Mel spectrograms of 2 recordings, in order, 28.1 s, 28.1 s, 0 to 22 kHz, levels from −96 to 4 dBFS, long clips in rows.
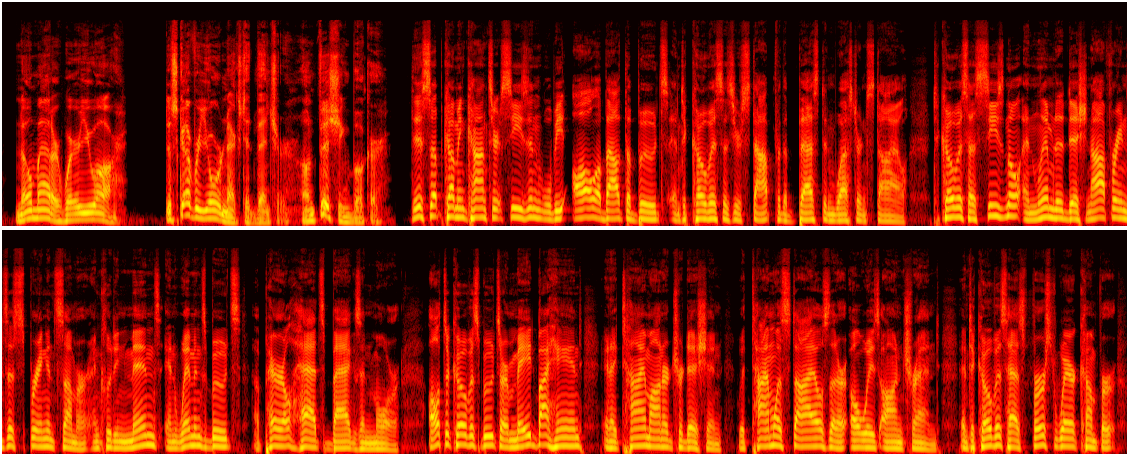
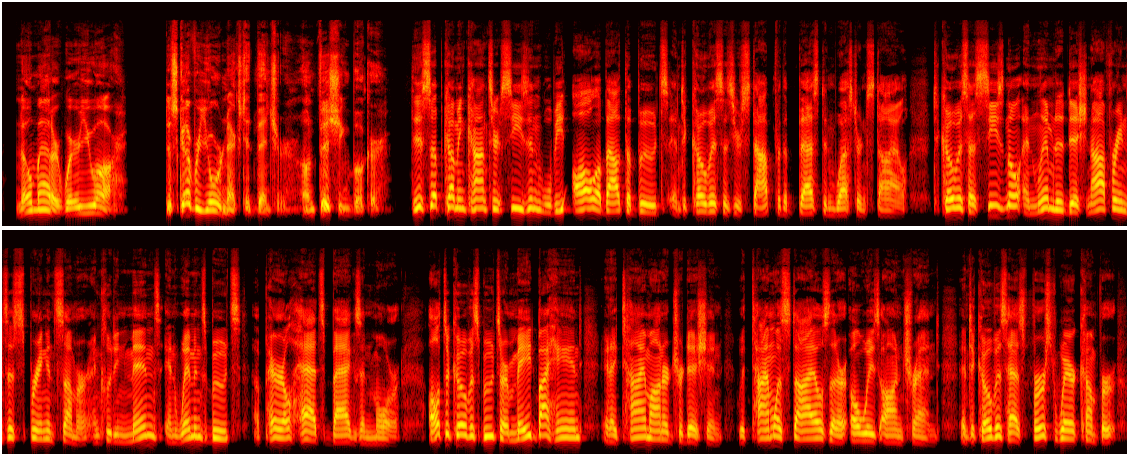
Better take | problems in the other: first | thin; somewhat; fading below 300 Hz

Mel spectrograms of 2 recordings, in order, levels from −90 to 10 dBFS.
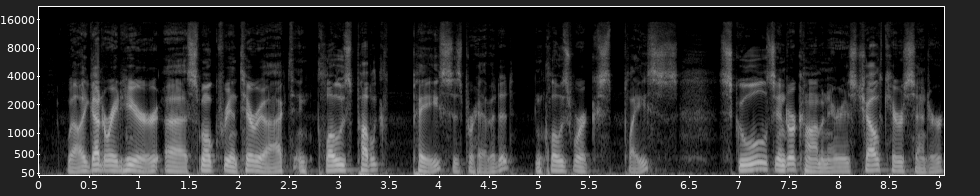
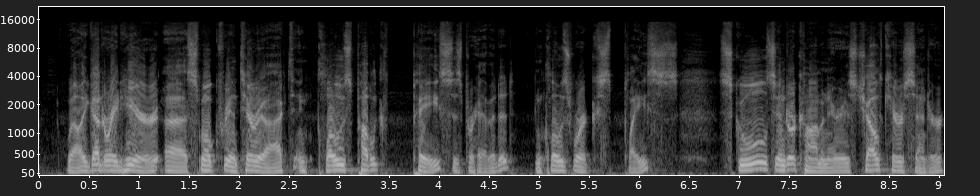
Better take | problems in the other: first | distortion; slight; 10 dB below the speech

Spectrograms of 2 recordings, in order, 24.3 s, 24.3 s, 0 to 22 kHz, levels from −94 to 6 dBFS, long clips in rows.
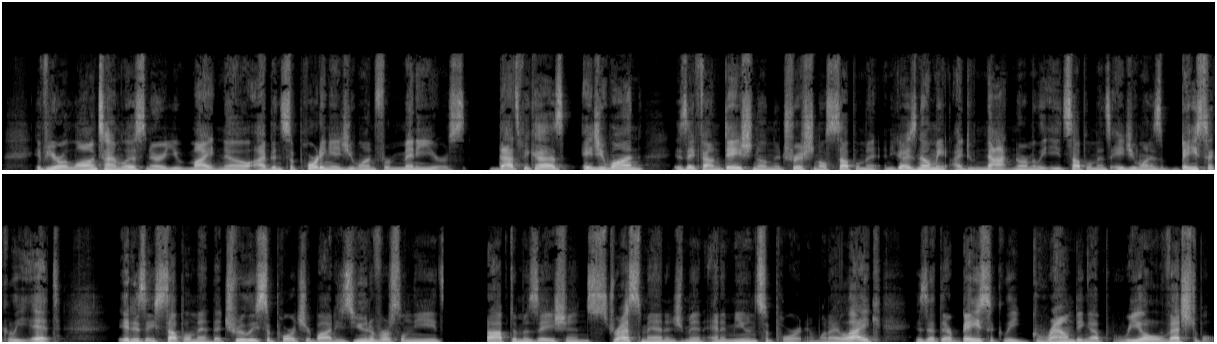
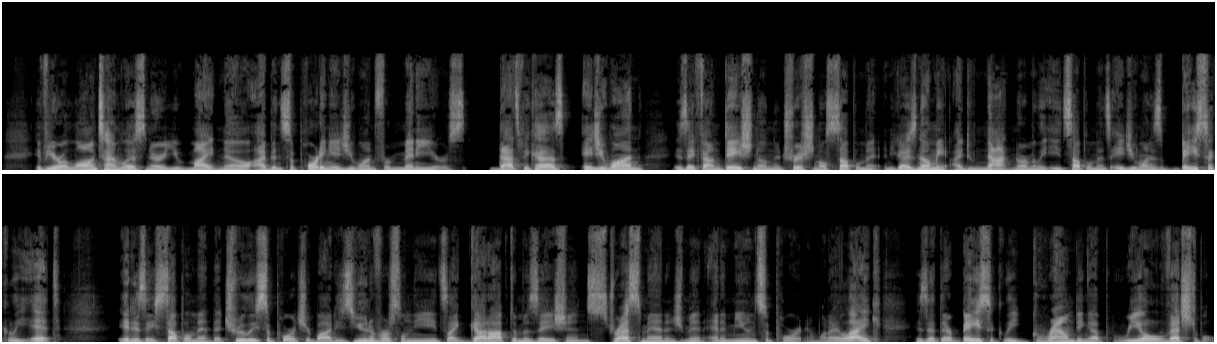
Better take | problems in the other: second | audio cutting out; at 17 s

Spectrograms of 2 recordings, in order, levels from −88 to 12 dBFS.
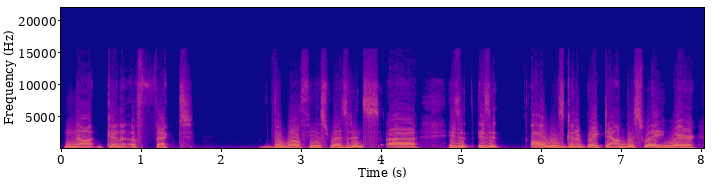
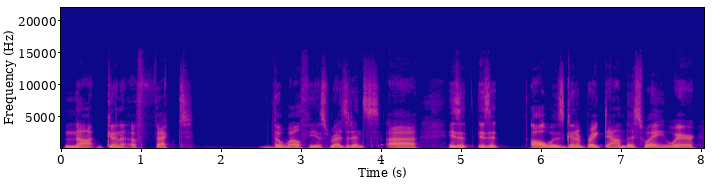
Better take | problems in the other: second | distortion; heavy; 5 dB below the speech

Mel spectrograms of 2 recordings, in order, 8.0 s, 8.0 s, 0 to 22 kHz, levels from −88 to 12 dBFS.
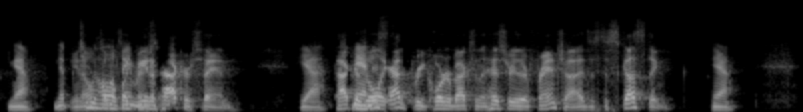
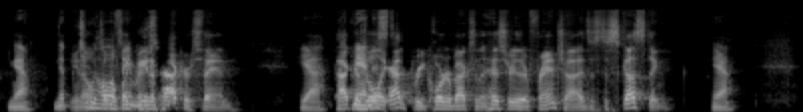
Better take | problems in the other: second | muffled; slightly; fading above 2.5 kHz

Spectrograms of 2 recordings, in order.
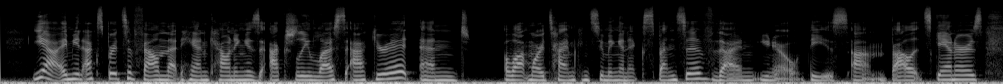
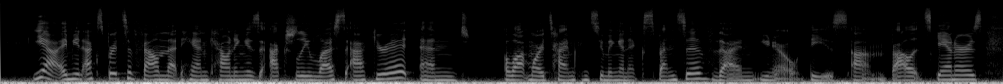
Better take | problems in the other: first | low rumble; loud; throughout; 10 dB below the speech; faint in the first

